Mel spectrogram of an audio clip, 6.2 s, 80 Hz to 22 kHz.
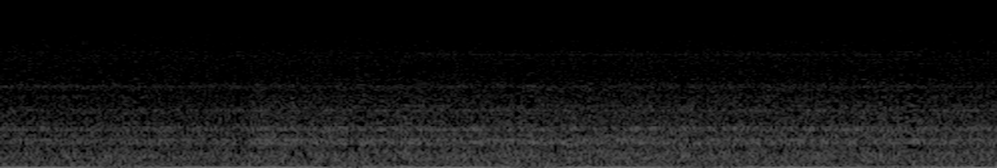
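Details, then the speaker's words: Weeylite Ninja 400 COB bi-colour LED light at 50 percent intensity, microphone about four feet from the light: very faint, steady low fan hum; the fan kicked in after eight minutes and runs quietly and normally. "the fan noise is pretty quiet for the most part at 50 percent intensity it took eight minutes for the fan to kick in"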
